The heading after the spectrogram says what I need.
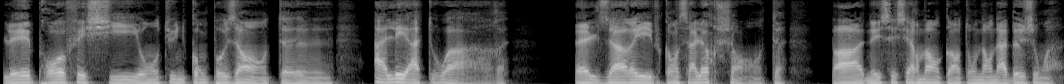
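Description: A grave, brooding prophet in a fantasy audiobook, as a male reader puts him on, voice dropped low and musing with hesitant pauses. Very slow and dry, right on the mic. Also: no room sound.

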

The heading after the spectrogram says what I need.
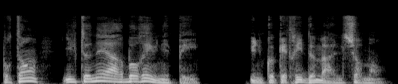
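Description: Male audiobook narrator, very deep, husky, dry close recording, expressive reading. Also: brisk, dry recording. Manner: expressive storytelling. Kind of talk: scripted narration.

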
